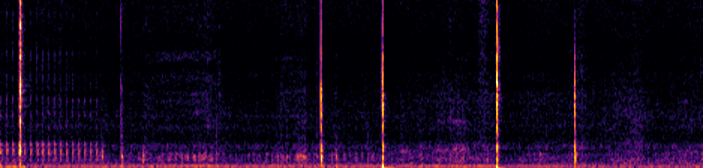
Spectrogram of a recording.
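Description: Handling noise from a handheld camera being moved: about five sharp, separate clicks and knocks over a steady low hum.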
